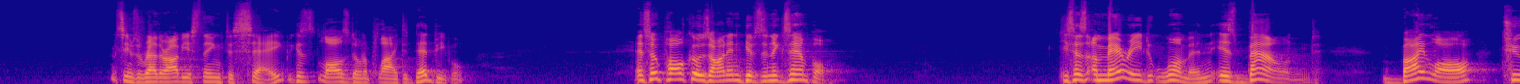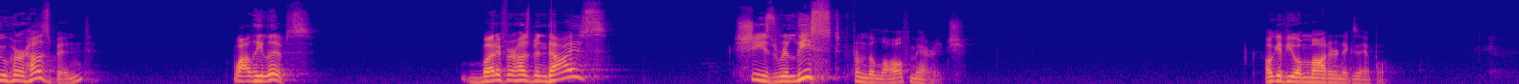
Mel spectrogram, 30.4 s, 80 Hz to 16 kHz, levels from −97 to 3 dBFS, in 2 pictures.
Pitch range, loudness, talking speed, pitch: 145-215 Hz, -26 LUFS, 115 wpm, 180 Hz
